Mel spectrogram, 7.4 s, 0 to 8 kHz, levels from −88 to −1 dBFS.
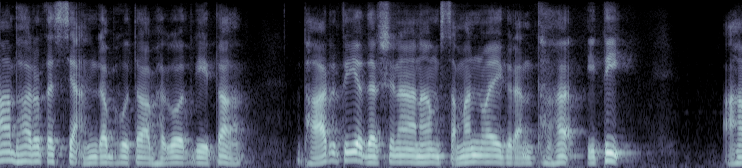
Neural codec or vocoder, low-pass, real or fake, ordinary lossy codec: codec, 16 kHz, 2 kbps, FunCodec, trained on Chinese and English, 25 frames a second; none; fake; none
